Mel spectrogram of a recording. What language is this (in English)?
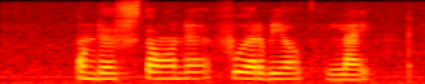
Afrikaans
